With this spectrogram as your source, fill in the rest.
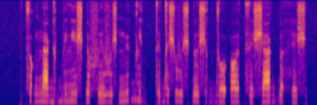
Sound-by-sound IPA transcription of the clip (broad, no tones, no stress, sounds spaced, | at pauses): t͡s ɔ ɡ n a ɡ y b y lʲ e ʃ ɗ ə f ɪ v ɪ ʃ ŋ y ɡ lʲ e ɡ tː ɪ d ə ʃ v y ʃ ɗ ɯ ʃ ə ɡ d o ʔ ɔ ə̯ t͡s ɪ ʃ a ɡ ɠ ə h ɪ ʃ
